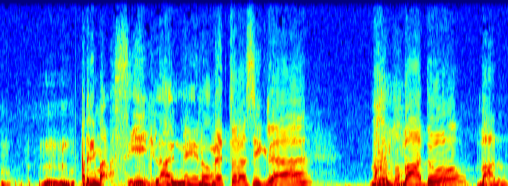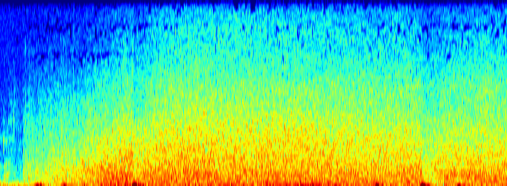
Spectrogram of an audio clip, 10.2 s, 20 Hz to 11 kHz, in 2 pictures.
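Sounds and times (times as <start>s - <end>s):
speech: 0.4s - 5.4s
soft low thumps rising from the surf: 5.2s - 10.1s
sea waves washing in with a hissing roar: 5.3s - 10.1s.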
